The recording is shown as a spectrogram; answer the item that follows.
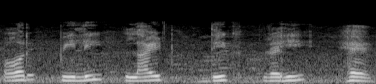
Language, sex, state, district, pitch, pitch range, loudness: Hindi, male, Madhya Pradesh, Dhar, 175 Hz, 165-190 Hz, -17 LUFS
